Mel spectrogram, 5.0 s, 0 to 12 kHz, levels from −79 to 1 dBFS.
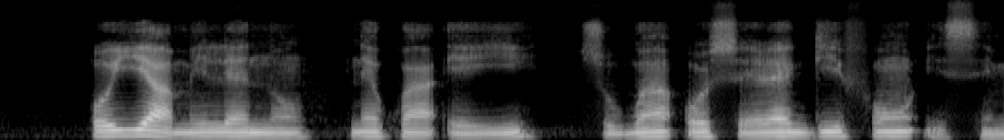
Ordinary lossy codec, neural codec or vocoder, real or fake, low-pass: none; codec, 24 kHz, 0.5 kbps, DualCodec; fake; none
